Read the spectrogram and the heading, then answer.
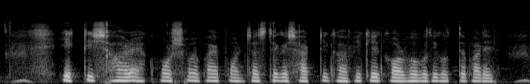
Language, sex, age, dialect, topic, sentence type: Bengali, male, 25-30, Standard Colloquial, agriculture, statement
